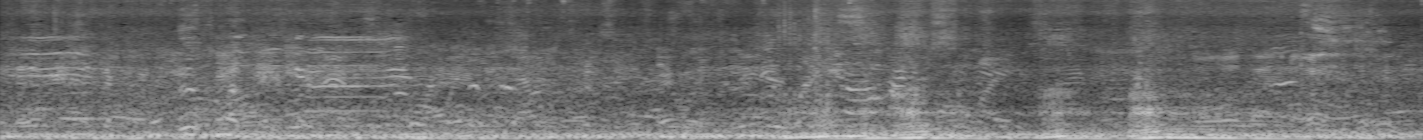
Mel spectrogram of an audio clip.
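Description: Car engines idle and rumble nearby, outdoors.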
